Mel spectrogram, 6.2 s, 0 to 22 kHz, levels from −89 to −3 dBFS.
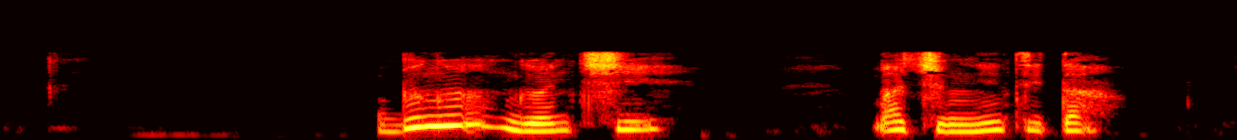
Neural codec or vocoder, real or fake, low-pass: none; real; 5.4 kHz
